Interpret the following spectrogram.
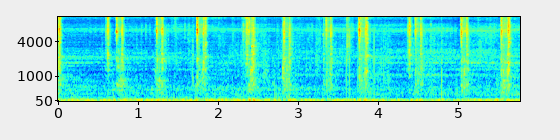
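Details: Oil burner running: steady low roar with sharp, irregular clicks roughly every half second on top; clicking from the burner, cause unclear.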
